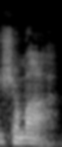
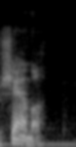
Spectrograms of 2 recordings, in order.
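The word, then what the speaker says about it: Schama: so your Jewish shot Simon Shema or shama depending on how you pronounce it it's a British historian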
